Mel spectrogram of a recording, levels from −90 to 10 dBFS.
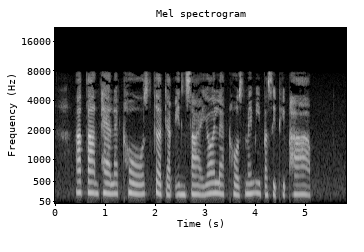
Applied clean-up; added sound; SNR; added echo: none; none; none; none.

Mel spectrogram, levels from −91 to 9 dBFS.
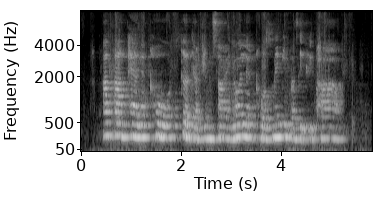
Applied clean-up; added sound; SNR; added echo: neural separator model SepFormer DNS4.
